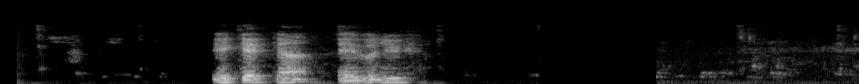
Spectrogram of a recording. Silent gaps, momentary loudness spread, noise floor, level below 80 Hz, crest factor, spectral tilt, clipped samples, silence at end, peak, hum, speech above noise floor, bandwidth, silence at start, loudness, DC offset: 5.49-6.56 s; 27 LU; -70 dBFS; -54 dBFS; 24 dB; -7 dB/octave; under 0.1%; 1.05 s; 0 dBFS; none; 51 dB; 6.8 kHz; 2.1 s; -19 LUFS; under 0.1%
